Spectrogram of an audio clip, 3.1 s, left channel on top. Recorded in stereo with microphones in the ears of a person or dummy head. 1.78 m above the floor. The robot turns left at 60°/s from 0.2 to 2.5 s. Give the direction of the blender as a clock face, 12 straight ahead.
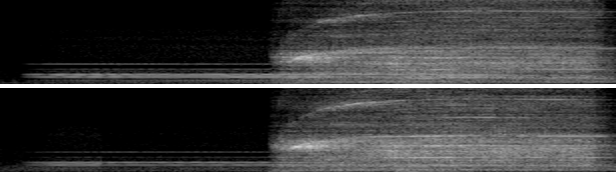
4 o'clock.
